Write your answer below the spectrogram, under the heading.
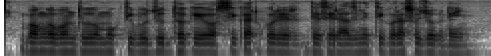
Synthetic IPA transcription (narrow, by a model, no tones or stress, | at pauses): bɔŋɡobond̪ʱuomukt̪ibud͡ʑud̪ʱːokeɔʃːikaɾkoɾeɾd̪eʃeɾad͡ʑnit̪ikɔɾaʃud͡ʑoɡnej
